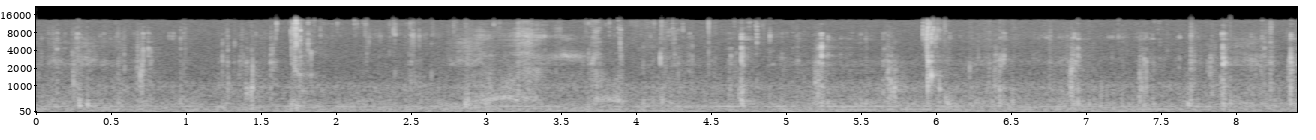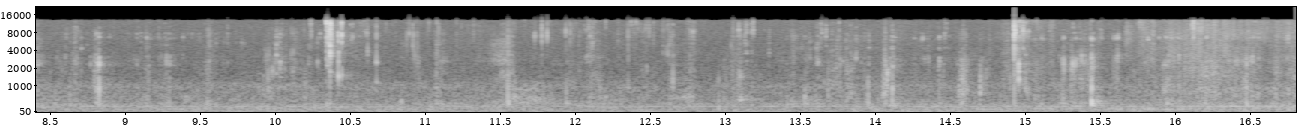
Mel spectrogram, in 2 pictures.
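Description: Close-miked eating sounds: biting into and chewing a khinkali (Georgian dumpling), heard as scattered sharp mouth clicks.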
